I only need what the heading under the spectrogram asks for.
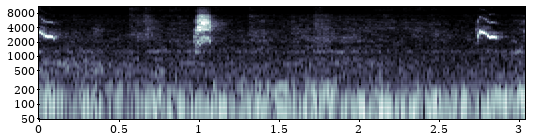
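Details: Brown-throated sunbird outside its cage giving three sharp, high chirps, each a quick squeaky note, spaced about a second or more apart over a low background hum.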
